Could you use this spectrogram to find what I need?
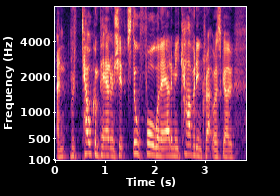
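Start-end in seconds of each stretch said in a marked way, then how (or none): none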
